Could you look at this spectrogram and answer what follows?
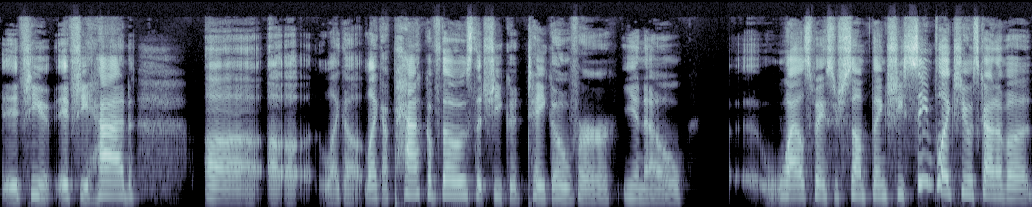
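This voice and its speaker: A woman playing a tabletop roleplaying game, improvising dialogue in a casual, halting, informal way. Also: fairly high pitch, no room sound, studio quality.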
